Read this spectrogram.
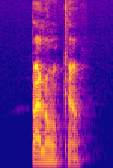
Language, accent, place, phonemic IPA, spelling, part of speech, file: French, France, Lyon, /pa.lɑ̃.kɛ̃/, palanquin, noun, LL-Q150 (fra)-palanquin.wav
- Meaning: palanquin (Asian litter or sedan chair)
